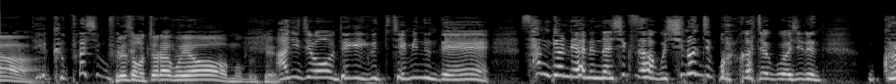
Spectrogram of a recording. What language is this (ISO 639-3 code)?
kor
